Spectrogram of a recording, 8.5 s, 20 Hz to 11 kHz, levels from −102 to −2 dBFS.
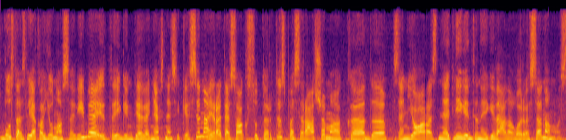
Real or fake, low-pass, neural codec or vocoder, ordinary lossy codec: fake; 9.9 kHz; vocoder, 22.05 kHz, 80 mel bands, Vocos; AAC, 64 kbps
